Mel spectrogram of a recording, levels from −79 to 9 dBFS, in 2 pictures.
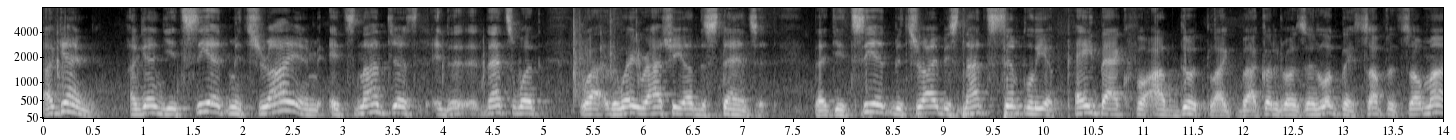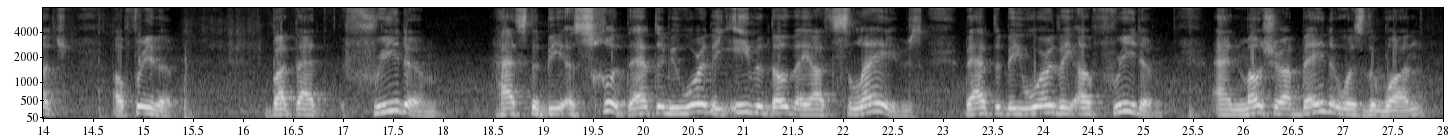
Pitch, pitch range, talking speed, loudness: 160 Hz, 140-175 Hz, 145 wpm, -12 LUFS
